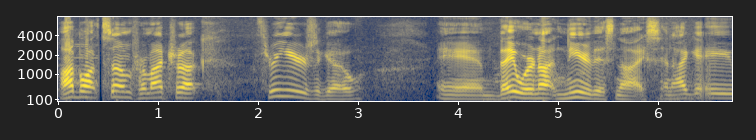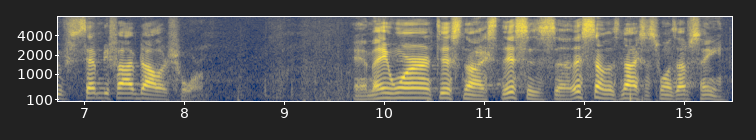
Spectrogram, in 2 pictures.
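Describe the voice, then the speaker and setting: Gravelly high-voiced older man hawking items. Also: a little slow, a bit bright, a little hiss or hum. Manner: folksy, joking, describing items one by one. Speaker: auction show host. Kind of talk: casual on-air sales pitch. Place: small studio room with sale items.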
